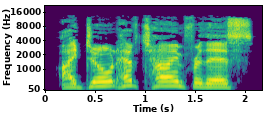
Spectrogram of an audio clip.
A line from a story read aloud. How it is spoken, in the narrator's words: the Grand Wizard yelled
